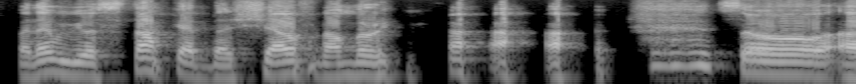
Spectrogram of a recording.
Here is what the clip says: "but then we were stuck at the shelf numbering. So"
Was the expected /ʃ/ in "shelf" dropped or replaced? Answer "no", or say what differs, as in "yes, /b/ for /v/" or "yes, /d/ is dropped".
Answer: no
